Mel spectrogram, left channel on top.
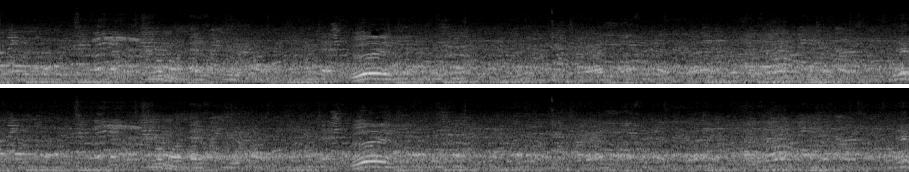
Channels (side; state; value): right; noise; rumble, 18 dB below the sound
